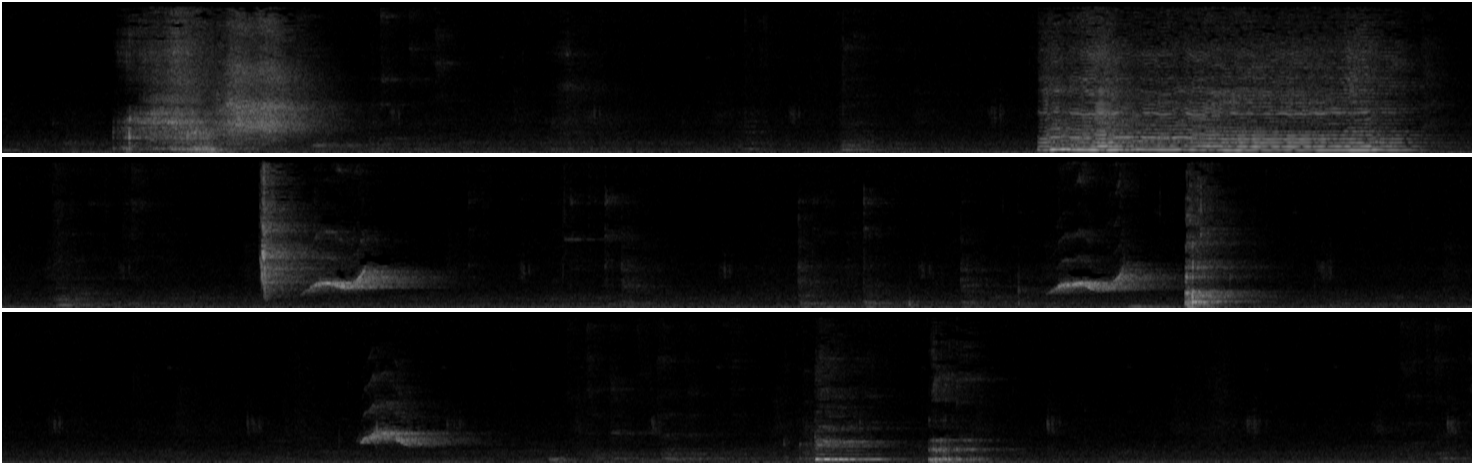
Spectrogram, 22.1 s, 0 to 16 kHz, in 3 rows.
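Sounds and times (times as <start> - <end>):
sharp click: 8.6 - 9.3
budgerigar chirping: 8.7 - 9.6, 12.6 - 13.2, 16.5 - 17.1.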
